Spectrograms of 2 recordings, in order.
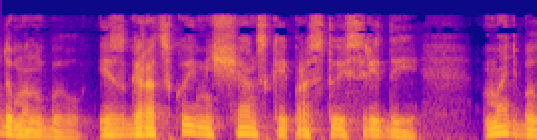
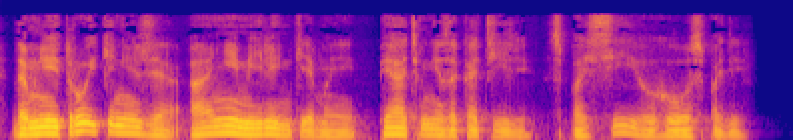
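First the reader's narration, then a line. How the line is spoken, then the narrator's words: Joyful childlike gushing. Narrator (Russian): опять радостно, как дитя, заливается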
